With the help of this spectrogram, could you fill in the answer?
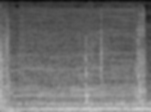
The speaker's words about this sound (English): I'm going to open the sunroof just enough to squeeze my head and arms out. Just hold on tight and let me move slowly.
